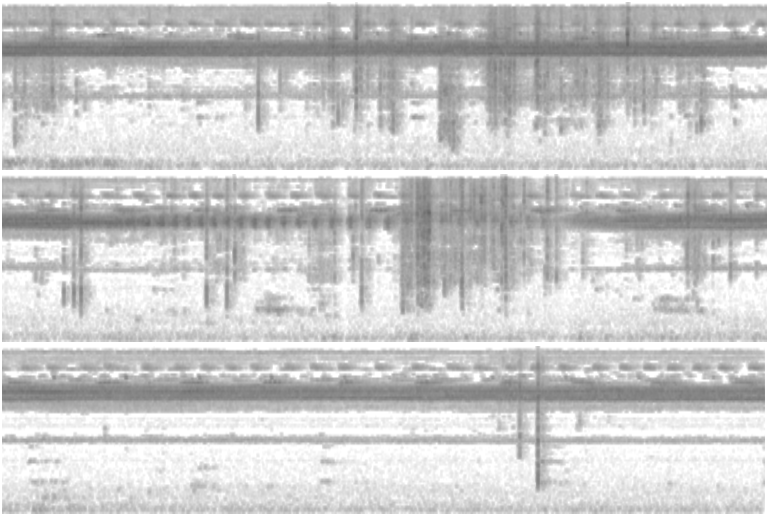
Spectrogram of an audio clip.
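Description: Night insect chorus: a steady high-pitched trill that turns to a rapid pulsing for a few seconds about halfway through. A second, lower steady trill joins after that. Scattered faint clicks and rustles run through it.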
